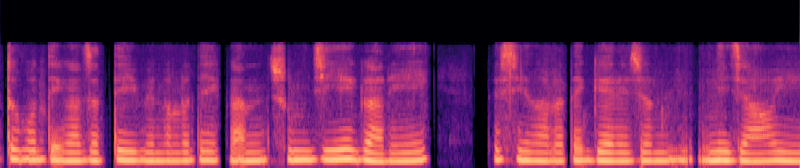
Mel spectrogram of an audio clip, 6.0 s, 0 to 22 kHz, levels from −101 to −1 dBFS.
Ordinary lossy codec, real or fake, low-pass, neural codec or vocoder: none; fake; 7.2 kHz; vocoder, 44.1 kHz, 128 mel bands every 256 samples, BigVGAN v2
